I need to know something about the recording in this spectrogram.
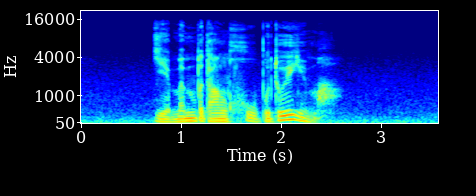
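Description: A middle-aged man speaks calmly and seriously.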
